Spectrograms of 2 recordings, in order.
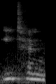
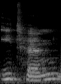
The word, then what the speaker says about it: Eton: According to Google, an Eton Mess, and I say Eton like I'm the person who pronounces that other T in Toronto.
